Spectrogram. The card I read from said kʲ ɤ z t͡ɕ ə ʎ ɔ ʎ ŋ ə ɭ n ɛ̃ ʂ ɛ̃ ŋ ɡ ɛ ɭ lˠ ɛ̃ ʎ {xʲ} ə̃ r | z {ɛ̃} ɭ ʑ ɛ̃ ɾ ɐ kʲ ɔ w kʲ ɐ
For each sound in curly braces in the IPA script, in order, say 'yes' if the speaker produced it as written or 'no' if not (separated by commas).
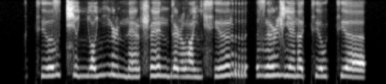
yes, no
